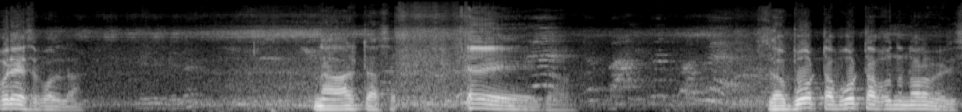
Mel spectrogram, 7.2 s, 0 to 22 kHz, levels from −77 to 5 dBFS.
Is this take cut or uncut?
cut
